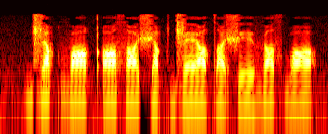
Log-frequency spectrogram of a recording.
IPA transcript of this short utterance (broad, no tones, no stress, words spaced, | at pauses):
ɖ͡ʐɛq vɑ qʼɑsˤəː ʃɛq ɖ͡ʐɛːtˤəɪ̯ ʃɪːvɛːsˤbɑ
